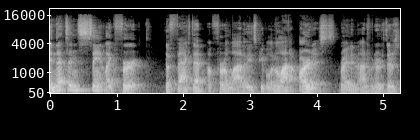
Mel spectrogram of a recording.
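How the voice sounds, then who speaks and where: Audible room echo accompanies a man of medium pitch who speaks at a fairly quick pace with lively intonation. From Puerto Rico. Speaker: comedian and educator. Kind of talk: casual chat.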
